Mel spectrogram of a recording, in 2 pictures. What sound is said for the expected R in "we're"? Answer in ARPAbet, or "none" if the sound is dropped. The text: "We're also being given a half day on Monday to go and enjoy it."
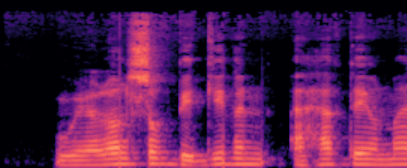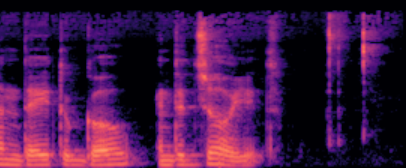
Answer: L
